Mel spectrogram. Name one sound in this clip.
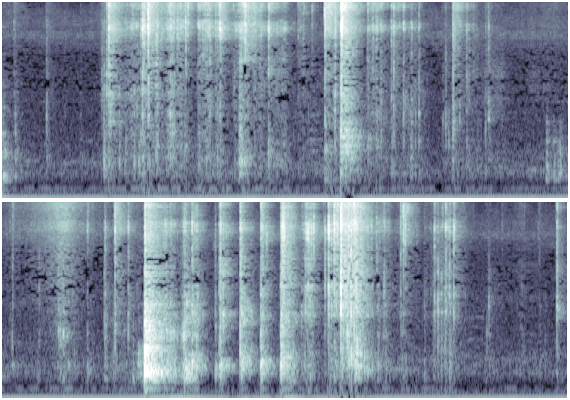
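A plastic packet crinkles and rustles.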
